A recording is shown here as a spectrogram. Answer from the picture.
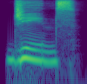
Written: jeans

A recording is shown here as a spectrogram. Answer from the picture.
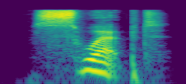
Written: swept

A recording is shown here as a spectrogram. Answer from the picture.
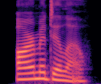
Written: armadillo

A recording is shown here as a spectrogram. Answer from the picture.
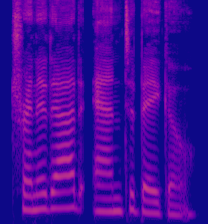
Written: trinidad

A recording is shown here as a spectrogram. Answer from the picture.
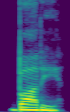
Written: body

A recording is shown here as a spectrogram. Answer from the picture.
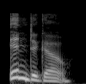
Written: indigo

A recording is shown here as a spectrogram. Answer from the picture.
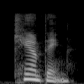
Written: camping

